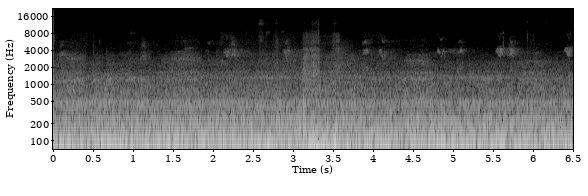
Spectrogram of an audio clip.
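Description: Steady outdoor background: a low rumble with a faint steady hum running under it, and a few faint short high chirps.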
